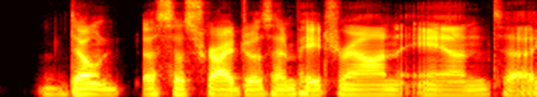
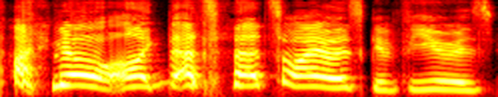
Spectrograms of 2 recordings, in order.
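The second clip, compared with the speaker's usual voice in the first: laughing; 13 semitones higher, 5 dB louder than usual. Real, not acted. Laughing at the lid licking.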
